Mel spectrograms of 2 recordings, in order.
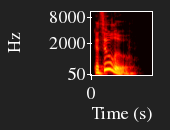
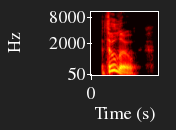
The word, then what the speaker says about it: Cthulhu: Cthulhu. – Cthulhu.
